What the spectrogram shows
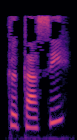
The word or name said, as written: kekasih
